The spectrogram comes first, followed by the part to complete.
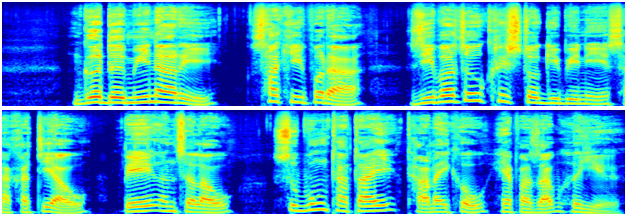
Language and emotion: Bodo, neutral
